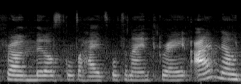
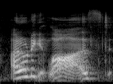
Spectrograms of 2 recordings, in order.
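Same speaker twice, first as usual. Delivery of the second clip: higher, louder imitated whine; mock whine; 6 semitones higher, 4 dB louder than usual. Teased freshman defending her school map, mock whine. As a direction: plead it like an embarrassed freshman.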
